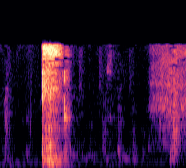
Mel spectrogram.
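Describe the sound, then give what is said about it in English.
One sudden, loud sneeze bursts out, followed a moment later by a softer breathy exhale; no talking is heard. “God bless you, ….”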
